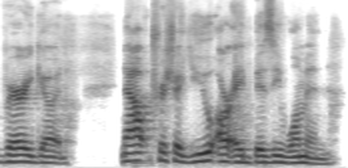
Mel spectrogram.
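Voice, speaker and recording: A man's voice: mid-range voice, moderate pace, breathy edge. Friendly male podcast host on a headset. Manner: friendly, stumbling restarts, many "you know". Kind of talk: casual interview. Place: home office with bookshelves. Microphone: headset mic.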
